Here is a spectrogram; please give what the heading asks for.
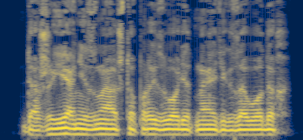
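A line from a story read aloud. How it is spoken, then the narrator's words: Muttering. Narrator (Russian): пробормотал Хофи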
